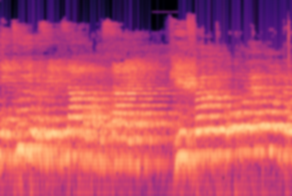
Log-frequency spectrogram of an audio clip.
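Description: A slow sung chant by a single voice, long held notes stepping from one pitch to the next, with a short breath about two and a half seconds in.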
